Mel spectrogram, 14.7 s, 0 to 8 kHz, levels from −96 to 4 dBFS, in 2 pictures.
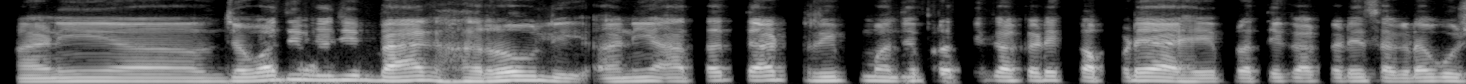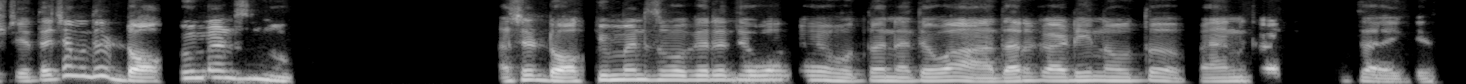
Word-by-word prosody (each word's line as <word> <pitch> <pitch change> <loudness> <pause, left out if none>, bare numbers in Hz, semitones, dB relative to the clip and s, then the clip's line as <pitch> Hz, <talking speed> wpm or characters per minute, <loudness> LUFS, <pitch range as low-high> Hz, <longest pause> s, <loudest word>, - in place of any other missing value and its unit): आणि 115 +1 0 0.2
अ, 120 -1 -1
जेव्हा 130 +4 +3
ती 175 - +1
माझी 160 0 +1
बॅग 140 +2 +4
हरवली 130 0 +2 0.2
आणि 125 +3 -1
आता 120 +4 -3
त्या 150 0 +4
ट्रिपमध्ये 135 -3 -4
प्रत्येकाकडे 140 +2 -2
कपडे 140 - 0
आहेत, 115 -3 +2
प्रत्येकाकडे 125 +1 -5
सगळ्या 120 0 -2
गोष्टी 130 0 -3
आहेत 130 - -5
त्याच्यामध्ये 295 - +1
डॉक्युमेंट्स 225 - +3
नव्हते. 150 -11 +1 1.1
असे 165 +7 +2
डॉक्युमेंट्स 165 +6 +4
वगैरे 165 0 +2
तेव्हा 165 0 +2
काही 155 -1 -1
होतं 130 +1 -1
नाही 125 -1 -2
तेव्हा 135 +1 +1
आधार 120 +4 +1
कार्डही 140 +1 +1
नव्हतं, 135 -3 -2
पॅन 120 +2 -3
कार्ड 280 - -3 0.3
होतं 125 -1 -3
आय 105 - -3
गेस. 105 - -8
130 Hz, 150 wpm, -20 LUFS, 120-150 Hz, 1.1 s, बॅग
